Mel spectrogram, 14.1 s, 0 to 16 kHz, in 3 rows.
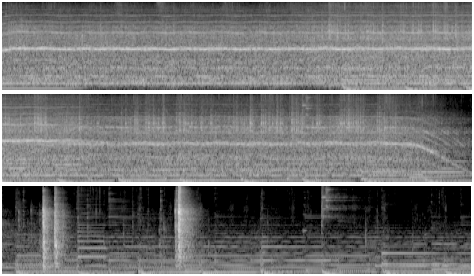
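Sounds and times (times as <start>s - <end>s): stand mixer motor whining: 0.0s - 10.1s.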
